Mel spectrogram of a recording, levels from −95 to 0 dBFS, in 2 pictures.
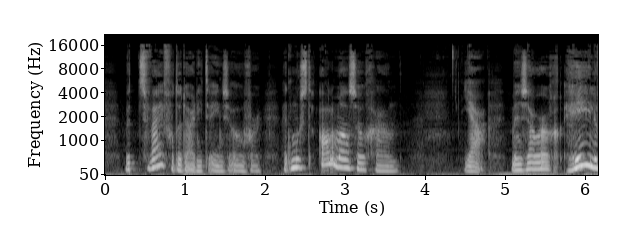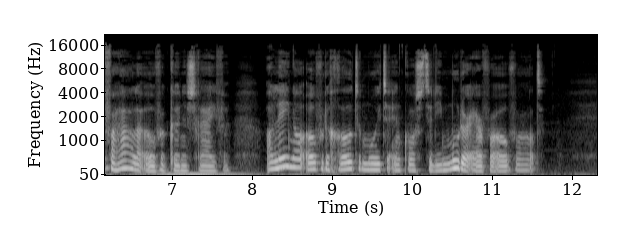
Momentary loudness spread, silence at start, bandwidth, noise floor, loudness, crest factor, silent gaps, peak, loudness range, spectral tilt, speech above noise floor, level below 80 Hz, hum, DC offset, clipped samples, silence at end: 13 LU; 0.25 s; 16.5 kHz; -58 dBFS; -30 LUFS; 20 dB; none; -10 dBFS; 4 LU; -5.5 dB/octave; 29 dB; -46 dBFS; none; under 0.1%; under 0.1%; 0.7 s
